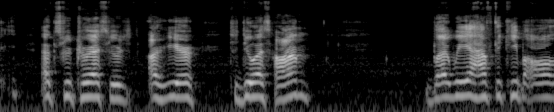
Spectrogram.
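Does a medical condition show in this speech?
Yes: cerebral palsy.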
